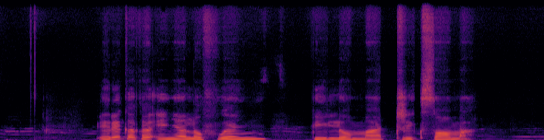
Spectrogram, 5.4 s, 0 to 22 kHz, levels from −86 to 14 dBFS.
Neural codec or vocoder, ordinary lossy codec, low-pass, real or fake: codec, 44.1 kHz, 7.8 kbps, DAC; none; none; fake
